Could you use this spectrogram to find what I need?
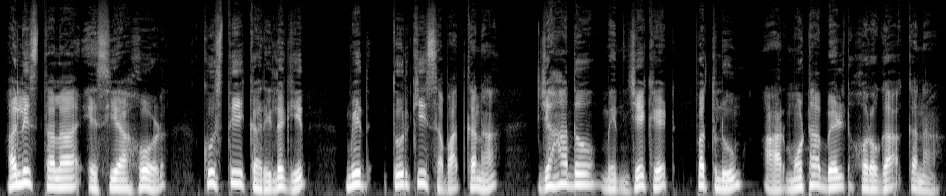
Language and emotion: Santali, neutral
